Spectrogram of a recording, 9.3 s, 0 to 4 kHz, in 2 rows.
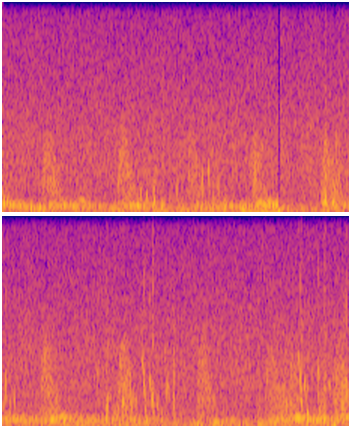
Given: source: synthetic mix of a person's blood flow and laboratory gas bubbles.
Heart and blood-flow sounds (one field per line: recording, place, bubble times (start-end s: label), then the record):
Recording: Doppler ultrasound of blood flow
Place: subclavian vein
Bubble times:
0.00-0.11 s: bubbles
1.77-2.08 s: bubbles
2.27-2.35 s: bubbles
2.58-3.00 s: bubbles
3.30-3.48 s: bubbles
4.21-4.82 s: bubbles
5.96-6.32 s: bubbles
6.46-6.72 s: bubbles
6.76-6.86 s: bubbles
8.24-8.72 s: bubbles
8.78-9.22 s: bubbles
From the record:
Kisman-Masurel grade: 232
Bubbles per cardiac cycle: several, 3 to 8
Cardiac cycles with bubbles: 50 to 99%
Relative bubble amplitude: moderate (0.250 to 0.450)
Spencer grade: 3 (all of the cardiac periods contain showers or single bubble signals, but not dominating or overriding the cardiac motion signals)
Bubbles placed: anywhere in the cardiac cycle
